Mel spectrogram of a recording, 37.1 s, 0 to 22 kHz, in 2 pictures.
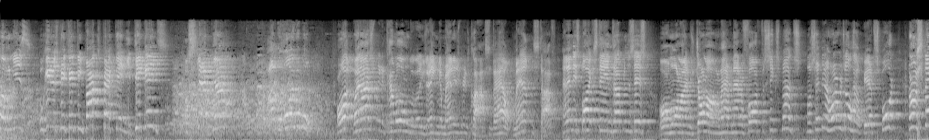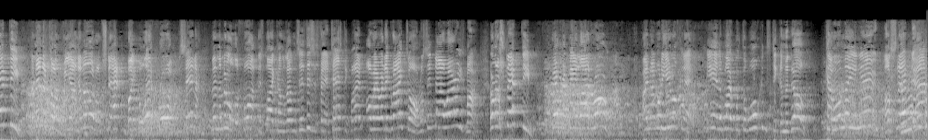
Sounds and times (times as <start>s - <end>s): Speech: 0.0s - 37.1s.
